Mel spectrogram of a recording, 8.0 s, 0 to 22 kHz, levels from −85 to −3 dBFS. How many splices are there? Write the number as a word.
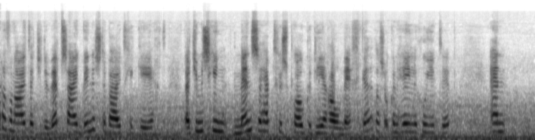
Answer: two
